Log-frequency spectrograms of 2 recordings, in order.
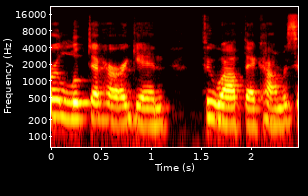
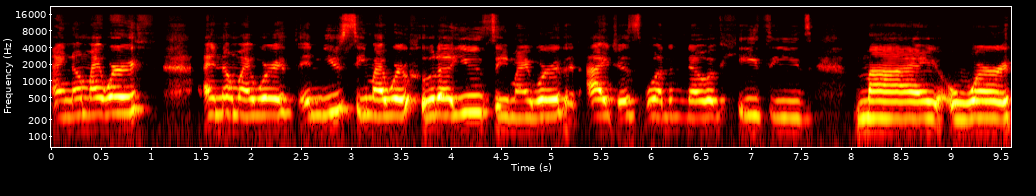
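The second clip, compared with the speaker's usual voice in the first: mock tearful pleading, drawn-out "my"; 2 semitones higher than usual. Retelling a contestant's words at the recoupling, imitating someone crying. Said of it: "Bella is crying, saying".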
